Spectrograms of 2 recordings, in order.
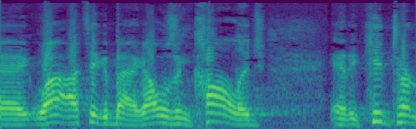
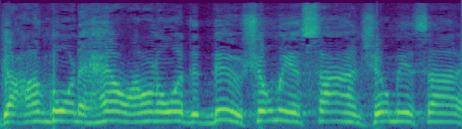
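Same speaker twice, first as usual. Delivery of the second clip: mock, high, tearful pleading cry; 5 semitones higher than usual. Retelling calling out to God for a sign: retelling a tearful prayer. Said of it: "and I'm crying".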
